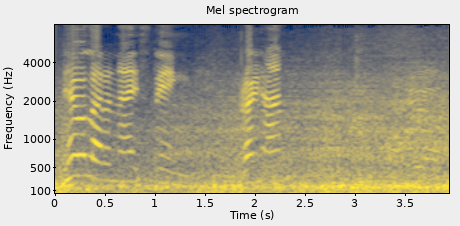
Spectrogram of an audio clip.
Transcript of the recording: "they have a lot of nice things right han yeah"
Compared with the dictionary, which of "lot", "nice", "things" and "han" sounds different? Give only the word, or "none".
things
